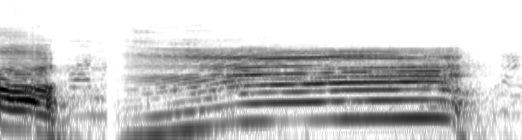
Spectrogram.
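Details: In a village, a cow gives a long, steady moo that rises slightly and then holds before fading.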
